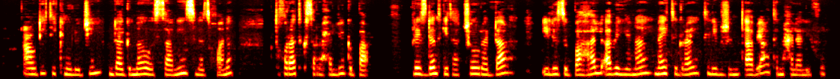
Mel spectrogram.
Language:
Tigrinya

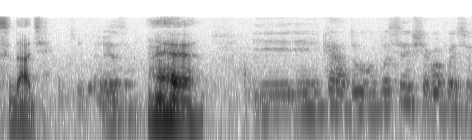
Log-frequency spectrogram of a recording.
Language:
Portuguese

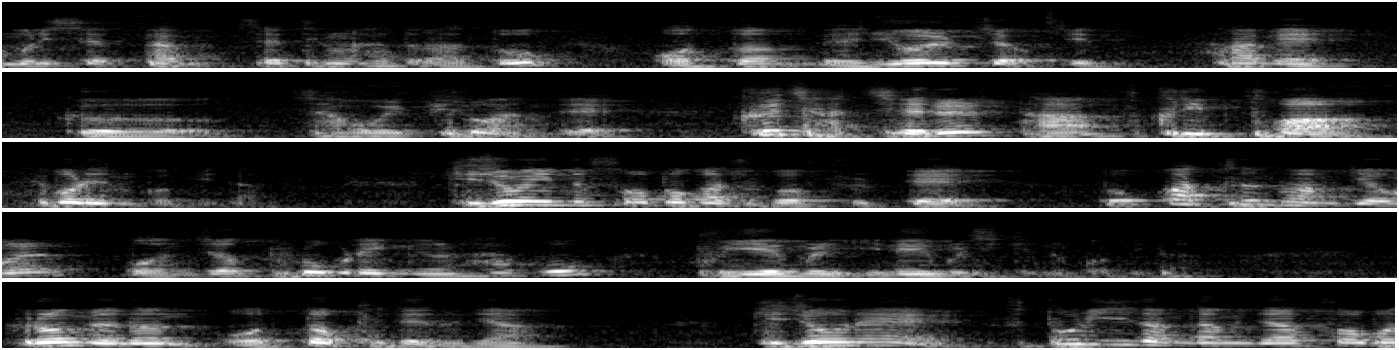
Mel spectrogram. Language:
Korean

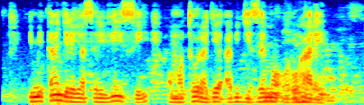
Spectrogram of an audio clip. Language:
Kinyarwanda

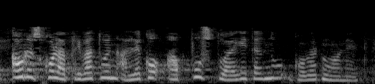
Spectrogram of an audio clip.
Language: Basque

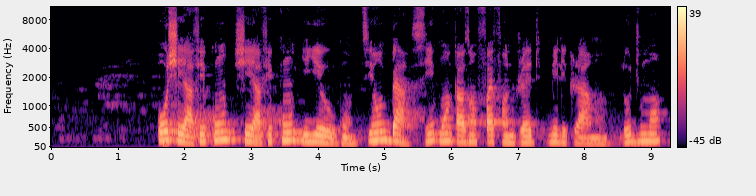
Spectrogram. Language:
Yoruba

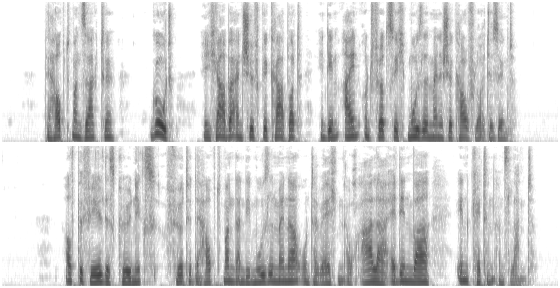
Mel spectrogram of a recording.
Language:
German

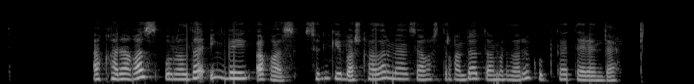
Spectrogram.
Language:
Bashkir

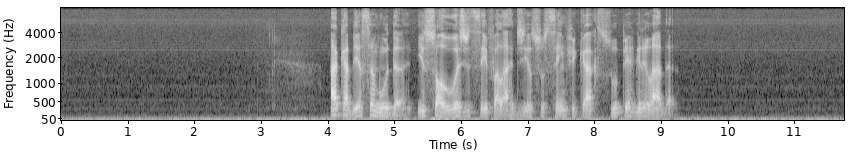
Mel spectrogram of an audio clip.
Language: Portuguese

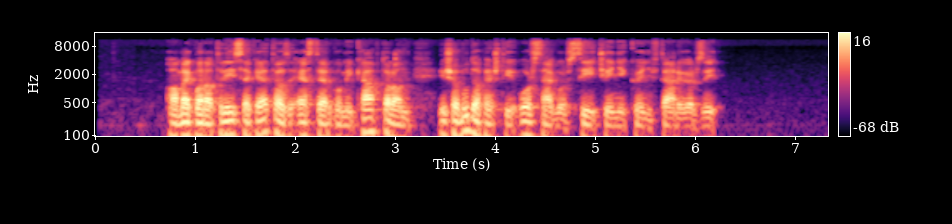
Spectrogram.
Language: Hungarian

